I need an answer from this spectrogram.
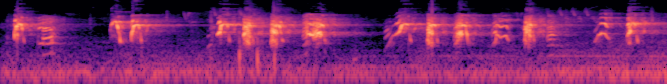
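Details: A young Australian Cattle Dog puppy in protection training barks in high, sharp bursts, often doubled or tripled, with brief pauses between.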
